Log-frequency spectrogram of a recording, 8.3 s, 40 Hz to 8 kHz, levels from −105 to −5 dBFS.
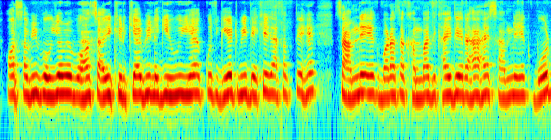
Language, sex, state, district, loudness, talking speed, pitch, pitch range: Hindi, male, West Bengal, Dakshin Dinajpur, -16 LUFS, 220 wpm, 220 Hz, 215-230 Hz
